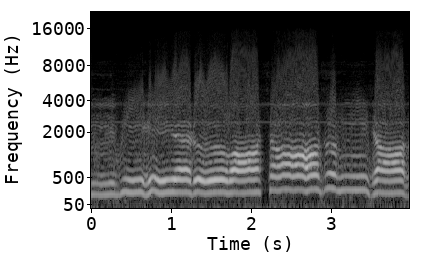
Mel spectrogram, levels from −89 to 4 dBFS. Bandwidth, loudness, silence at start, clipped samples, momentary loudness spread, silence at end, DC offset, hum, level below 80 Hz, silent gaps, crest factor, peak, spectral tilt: 15 kHz; -28 LUFS; 0 s; under 0.1%; 9 LU; 0 s; under 0.1%; none; -66 dBFS; none; 12 dB; -14 dBFS; -5 dB/octave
